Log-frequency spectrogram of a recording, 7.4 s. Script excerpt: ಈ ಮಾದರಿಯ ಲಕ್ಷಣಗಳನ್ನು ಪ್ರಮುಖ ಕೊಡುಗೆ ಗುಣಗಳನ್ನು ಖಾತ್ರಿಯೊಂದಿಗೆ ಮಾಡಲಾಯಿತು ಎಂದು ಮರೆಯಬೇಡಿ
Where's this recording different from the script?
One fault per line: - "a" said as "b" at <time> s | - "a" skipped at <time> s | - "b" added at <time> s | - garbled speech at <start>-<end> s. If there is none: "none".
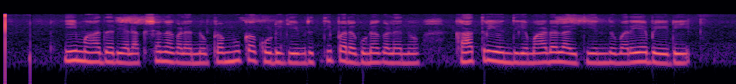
- "ವೃತ್ತಿಪರ" added at 3.0 s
